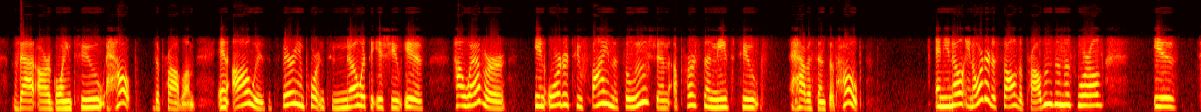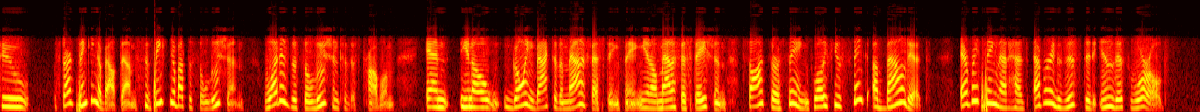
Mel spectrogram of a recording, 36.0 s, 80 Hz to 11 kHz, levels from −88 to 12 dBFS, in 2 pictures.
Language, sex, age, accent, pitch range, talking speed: English, female, 40-59, American, 220-295 Hz, 155 wpm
